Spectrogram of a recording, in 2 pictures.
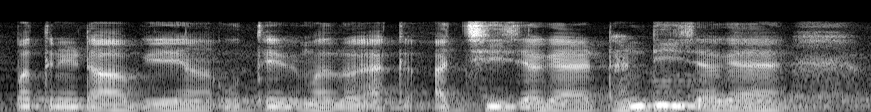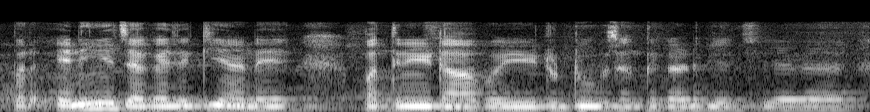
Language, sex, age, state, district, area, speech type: Dogri, male, 18-30, Jammu and Kashmir, Udhampur, rural, spontaneous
